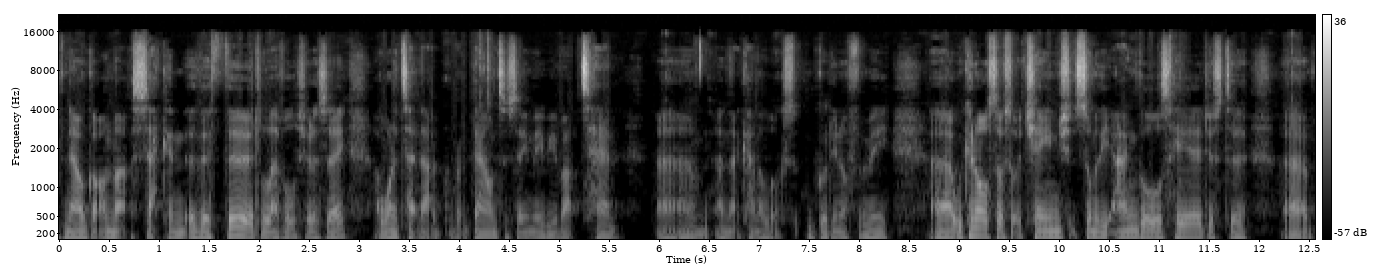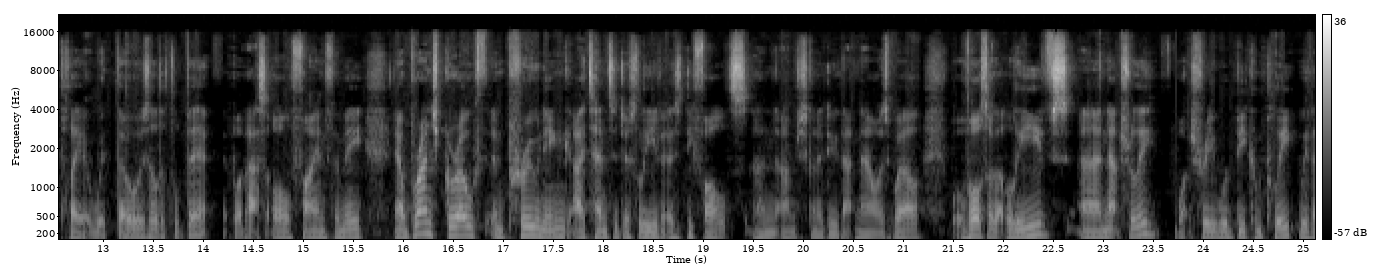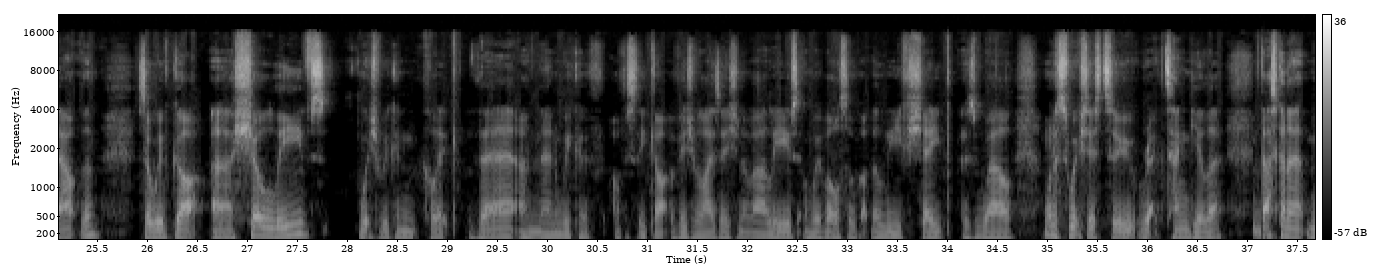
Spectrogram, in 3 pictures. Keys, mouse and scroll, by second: 3.5-5.5 drag, 10.3-12.8 drag, 13.4-14.9 drag, 15.9-17.9 drag, 26.3-31.3 drag, 32.9-35.0 drag, 35.0-37.6 middle drag.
